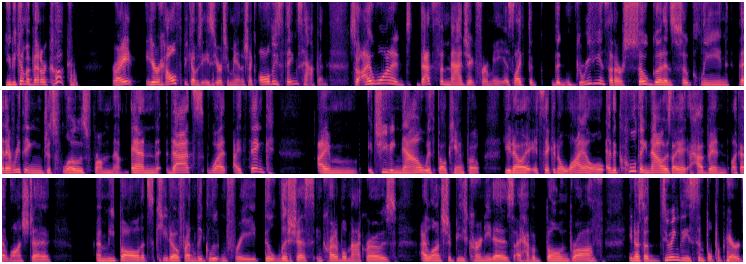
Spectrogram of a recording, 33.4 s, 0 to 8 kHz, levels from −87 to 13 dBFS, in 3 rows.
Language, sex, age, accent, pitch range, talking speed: English, female, 40-59, American, 165-195 Hz, 175 wpm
